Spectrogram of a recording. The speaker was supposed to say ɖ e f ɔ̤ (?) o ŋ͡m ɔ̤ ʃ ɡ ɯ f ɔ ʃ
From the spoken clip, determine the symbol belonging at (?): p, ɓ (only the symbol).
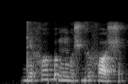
ɓ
